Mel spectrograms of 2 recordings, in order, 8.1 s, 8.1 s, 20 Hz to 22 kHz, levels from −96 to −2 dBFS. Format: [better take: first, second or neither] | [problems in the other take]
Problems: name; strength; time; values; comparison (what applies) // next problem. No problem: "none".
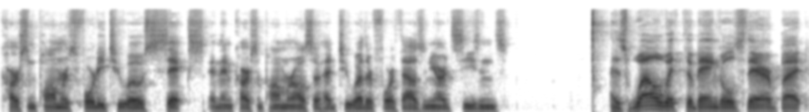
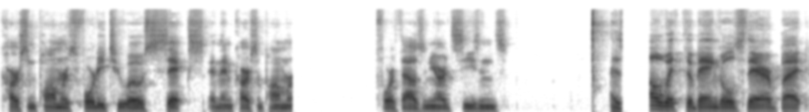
first | audio cutting out; at 3 s for 1 s and at 6 s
